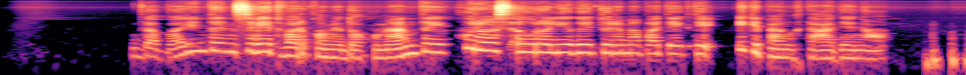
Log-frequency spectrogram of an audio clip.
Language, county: Lithuanian, Vilnius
